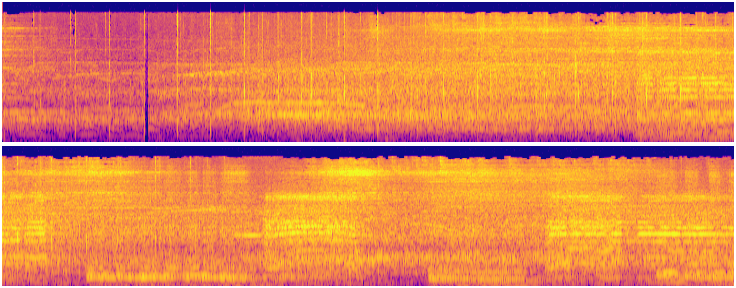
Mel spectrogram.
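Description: Crowd cheering and applauding while an electric guitar plays soft gliding notes; from about six seconds in, sustained Stratocaster chords ring out over a low bass, getting louder.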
